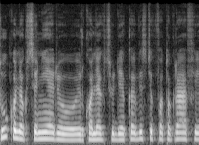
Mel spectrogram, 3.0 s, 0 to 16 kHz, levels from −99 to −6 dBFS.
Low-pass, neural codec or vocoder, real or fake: 14.4 kHz; none; real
